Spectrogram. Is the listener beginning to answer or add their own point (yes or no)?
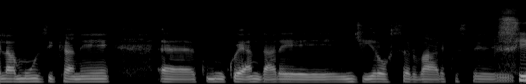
yes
